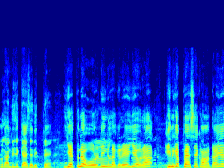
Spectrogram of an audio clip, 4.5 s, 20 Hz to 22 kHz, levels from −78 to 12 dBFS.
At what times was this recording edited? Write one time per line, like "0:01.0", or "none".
0:01.1
0:03.1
